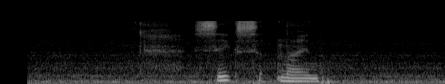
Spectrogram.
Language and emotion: Russian, neutral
